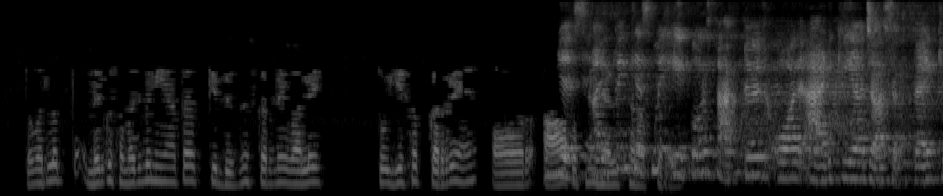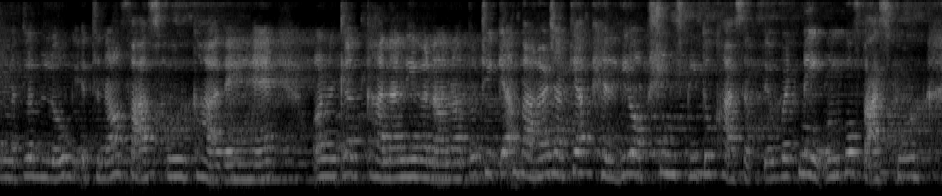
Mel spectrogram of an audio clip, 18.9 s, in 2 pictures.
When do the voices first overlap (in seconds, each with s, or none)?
5.4 s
